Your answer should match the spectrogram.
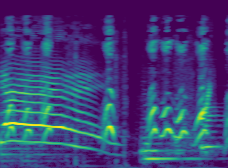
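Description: A cartoon puppy yipping: a quick run of short, high yips, over a long falling tone in the first second, with bouncy background music.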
